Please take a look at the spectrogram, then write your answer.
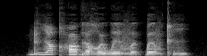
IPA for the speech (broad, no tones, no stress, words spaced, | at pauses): ɖʱiqʰœɡɛʁy wevɛ k͡pɛvkʼi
